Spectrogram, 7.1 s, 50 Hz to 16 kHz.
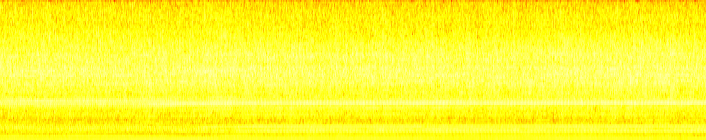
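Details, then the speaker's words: Small glow engine (SIG Kadet LT-40 model aircraft) during break-in, after needle set about one and a third turns; high steady buzzing note rising slightly then holding even, no misses or sag, running smoothly and cleanly. "so what you're going to see next is the remainder of that video after it was running and running smoothly I turned it back on and uh let it run for a while"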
